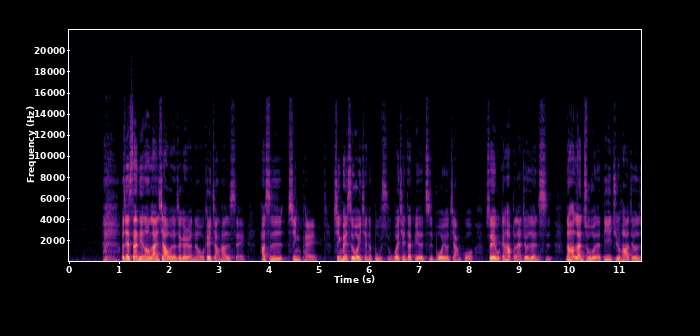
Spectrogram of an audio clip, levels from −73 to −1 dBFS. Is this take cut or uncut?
uncut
